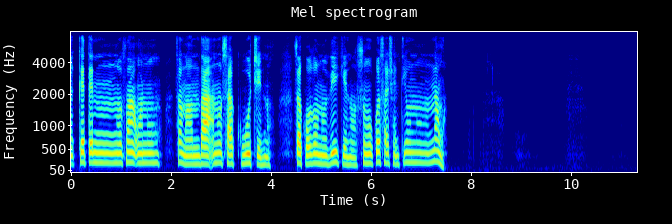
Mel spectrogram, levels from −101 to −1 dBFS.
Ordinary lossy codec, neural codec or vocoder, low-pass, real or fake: none; none; 7.2 kHz; real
